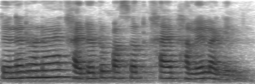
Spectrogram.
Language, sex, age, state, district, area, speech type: Assamese, female, 45-60, Assam, Dhemaji, rural, spontaneous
